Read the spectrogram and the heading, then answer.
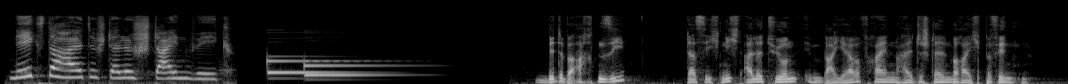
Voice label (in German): Neue Haltestellenansagen Beipspiel Haltestelle; Haltestelle Steinweg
